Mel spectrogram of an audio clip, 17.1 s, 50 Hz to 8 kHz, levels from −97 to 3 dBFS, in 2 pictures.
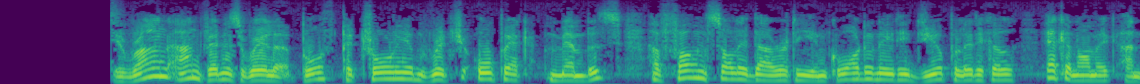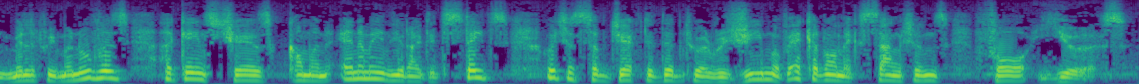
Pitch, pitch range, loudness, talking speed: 165 Hz, 145-190 Hz, -19 LUFS, 125 wpm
